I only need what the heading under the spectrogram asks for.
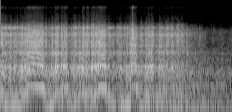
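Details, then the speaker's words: Heater blower just switched on after thawing a frozen engine: a loud rough whooshing roar with a wavering scraping edge that tails off as it shuts down; noisy heater fan, cause unknown. "какими-то ужасными звуками печка работает аж уши закладывает"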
